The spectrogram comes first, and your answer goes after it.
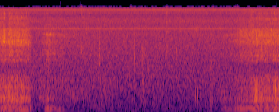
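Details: Snoring from Humphrey the Basset Hound as he sleeps: a rough, noisy snore fades at the start, then a short quiet gap, then another grating inhale builds toward the end.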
